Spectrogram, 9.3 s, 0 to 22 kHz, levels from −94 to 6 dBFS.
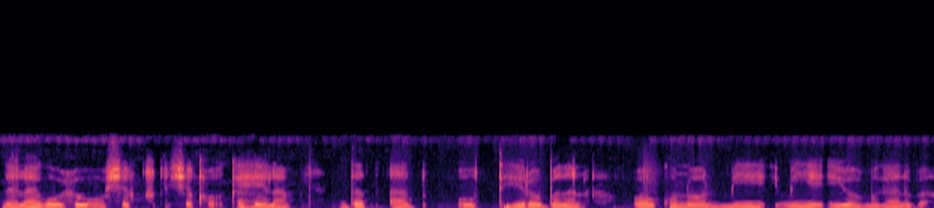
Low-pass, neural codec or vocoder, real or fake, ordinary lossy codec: none; none; real; none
